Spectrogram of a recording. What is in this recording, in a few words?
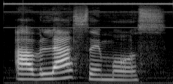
"hablasemos", Spanish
